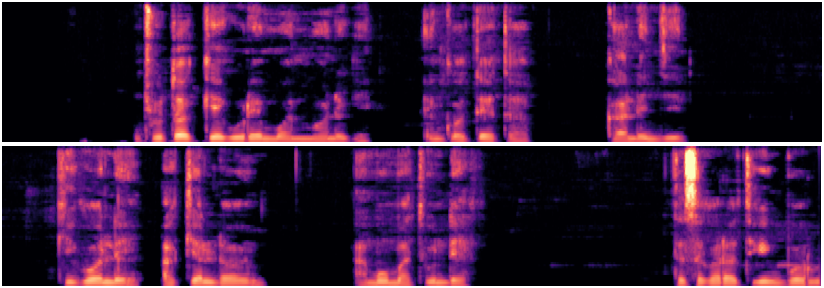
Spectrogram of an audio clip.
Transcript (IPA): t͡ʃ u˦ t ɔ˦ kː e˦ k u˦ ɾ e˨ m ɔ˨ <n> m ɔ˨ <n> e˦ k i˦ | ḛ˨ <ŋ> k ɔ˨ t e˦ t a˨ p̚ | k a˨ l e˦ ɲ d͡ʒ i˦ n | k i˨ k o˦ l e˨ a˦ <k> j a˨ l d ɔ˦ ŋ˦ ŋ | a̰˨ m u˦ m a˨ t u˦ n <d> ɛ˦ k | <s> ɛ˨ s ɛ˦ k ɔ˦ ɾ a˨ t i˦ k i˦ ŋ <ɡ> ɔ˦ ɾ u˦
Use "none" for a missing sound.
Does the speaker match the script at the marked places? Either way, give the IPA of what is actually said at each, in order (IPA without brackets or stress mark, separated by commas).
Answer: n, n, ŋ, k, d, t, b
